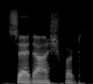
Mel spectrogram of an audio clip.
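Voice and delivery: usual speaking voice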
